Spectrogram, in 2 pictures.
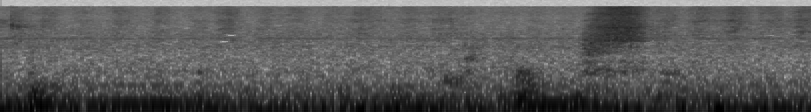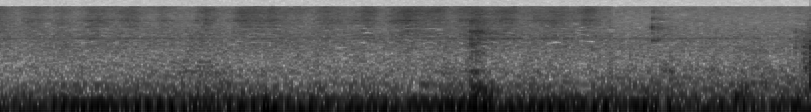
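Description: Near silence with faint, soft scratching of an eyeshadow brush dabbing powder through fishnet mesh onto the face, one stroke a little louder about two seconds in.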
